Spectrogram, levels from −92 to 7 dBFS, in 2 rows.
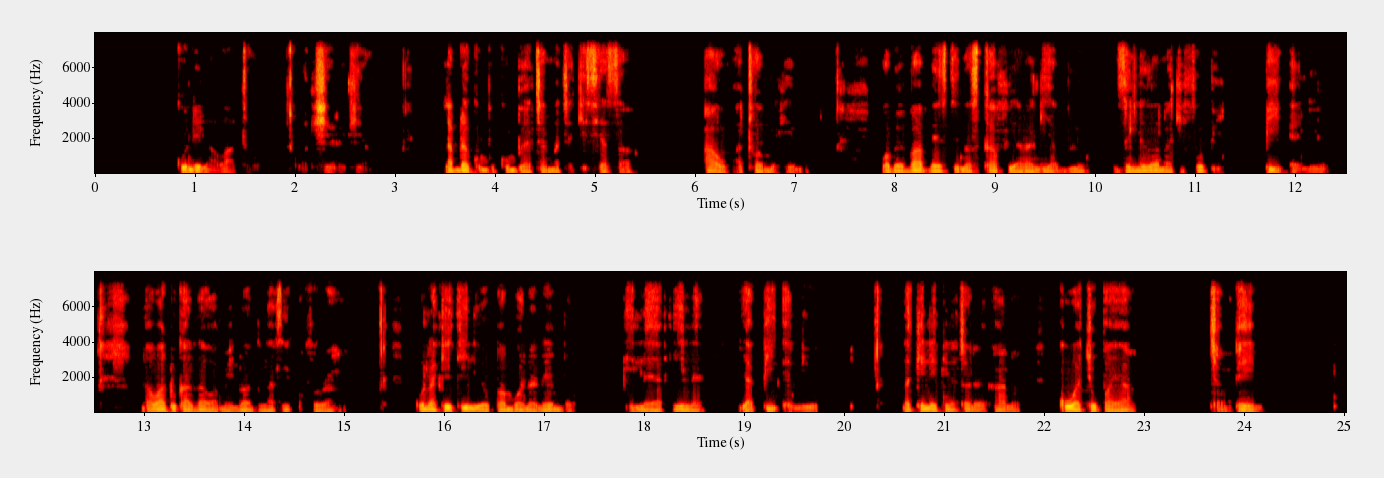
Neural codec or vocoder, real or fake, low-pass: none; real; 7.2 kHz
